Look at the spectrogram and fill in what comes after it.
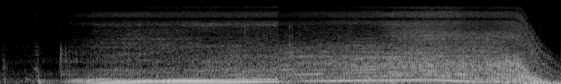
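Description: A Toyota Camry's 2.4 L four-cylinder and a Toyota Sienna's 3.0 L V6 accelerating hard from a standing start in a drag race. The engine note climbs, drops once about three seconds in as a gear changes up, climbs again, then falls away. The sound cuts off abruptly near the end.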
